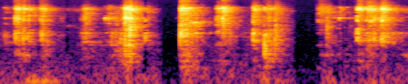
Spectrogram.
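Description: Faint, irregular clicks and rustles of a string, small metal hook and pulley being handled and hooked onto a small bucket load.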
